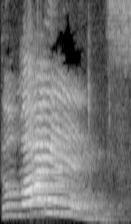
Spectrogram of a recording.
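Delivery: loud high announcement; excited reveal. A narrator's reading. Teacher reading to children, loudly revealing the lions. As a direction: boom the reveal out.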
